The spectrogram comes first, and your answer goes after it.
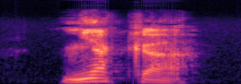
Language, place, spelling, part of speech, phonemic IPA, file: Occitan, Béarn, nhacar, verb, /ɲaˈka/, LL-Q14185 (oci)-nhacar.wav
- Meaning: to bite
